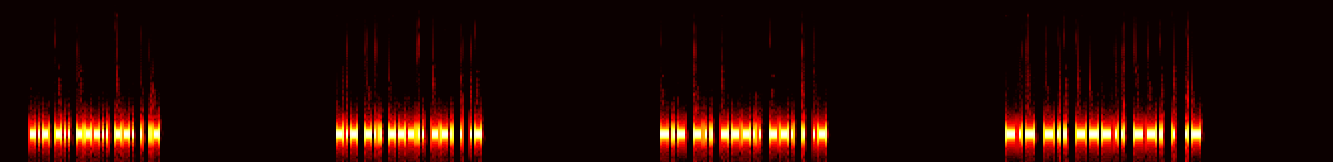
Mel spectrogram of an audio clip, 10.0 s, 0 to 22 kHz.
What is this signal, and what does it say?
Morse code, heard as a keyed tone, about 63 wpm, 700 Hz. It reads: KD8GEA KD8GEA KD8GEA KD8GEA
